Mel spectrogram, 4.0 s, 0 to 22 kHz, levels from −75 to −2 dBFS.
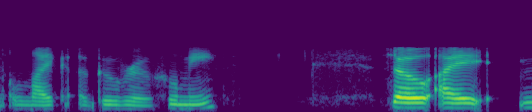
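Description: From start to finish, the speech carries the iLBC codec's imprint, and it is plainly audible. The codec codes each 30 ms frame's excitation on its own, at a rate that fits 13.33 kbps, so the speech comes through clear but slightly rough and synthetic. The band is held to roughly 250 Hz to 3.7 kHz, which strips away low body and all upper brightness and leaves a thin, telephone-like sound.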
